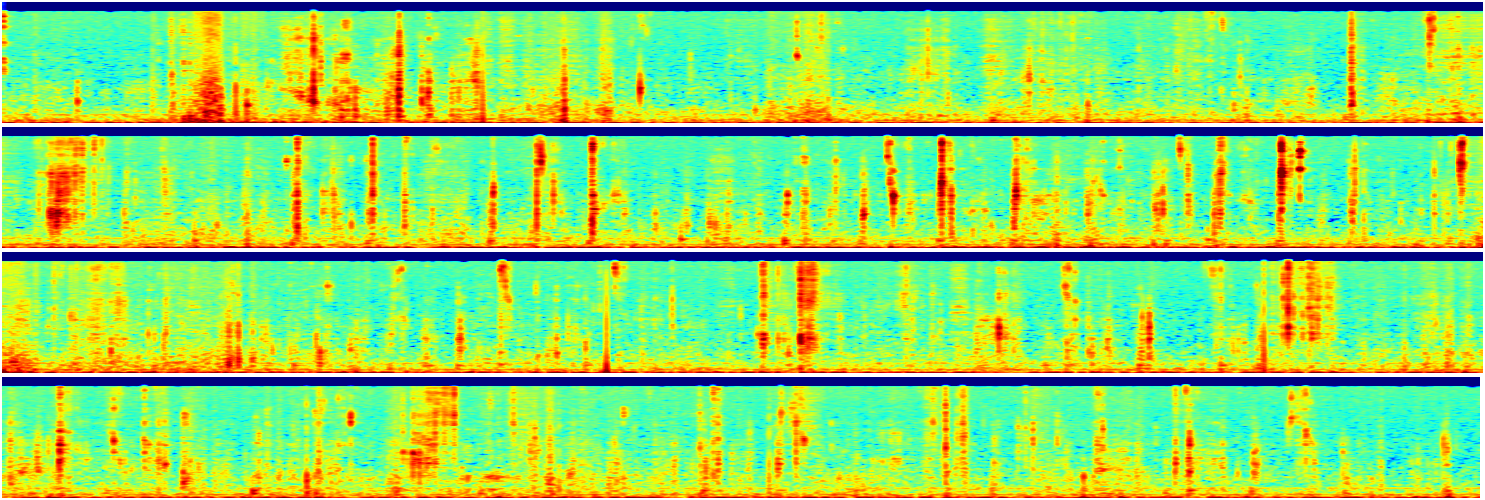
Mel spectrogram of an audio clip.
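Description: A person chewing and crunching crisp food close to the microphone: irregular crackly bites and chews throughout, over a steady low hum.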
